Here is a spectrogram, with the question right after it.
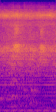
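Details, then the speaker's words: Soft, high, buzzing mechanical hum of a small motor; an electric microneedling pen pricking facial skin, needle depth adjustable. "so as i'm doing this i'm also able to dial up on how deep i'm going with the needle"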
